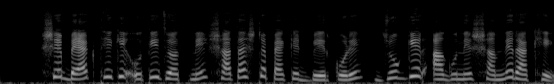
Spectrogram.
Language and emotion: Bengali, neutral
